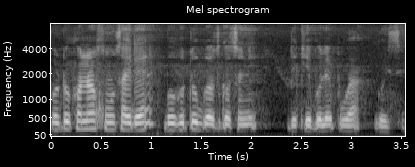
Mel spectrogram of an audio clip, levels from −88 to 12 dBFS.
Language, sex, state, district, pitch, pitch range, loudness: Assamese, male, Assam, Sonitpur, 175 Hz, 155-190 Hz, -16 LUFS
